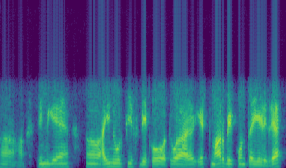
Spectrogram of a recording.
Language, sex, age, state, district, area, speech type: Kannada, male, 45-60, Karnataka, Davanagere, rural, conversation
